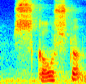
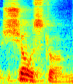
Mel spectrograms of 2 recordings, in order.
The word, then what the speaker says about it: Sjöström: Och så varför, how do you pronounce that name? Skåström? No, Sjö. – Ja, det gör ju inte. – Nej, det går inte. Sjöström blev det.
